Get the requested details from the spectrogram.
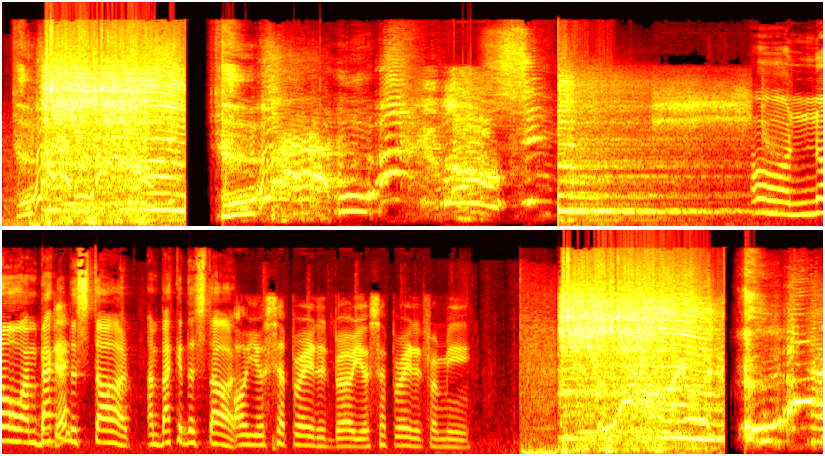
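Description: A young man screams loudly into a microphone.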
